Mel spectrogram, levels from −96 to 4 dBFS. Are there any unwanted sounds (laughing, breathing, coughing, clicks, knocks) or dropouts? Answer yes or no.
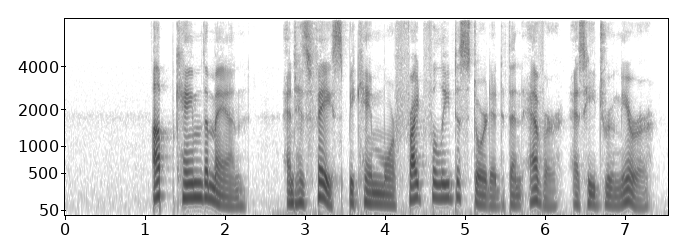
no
